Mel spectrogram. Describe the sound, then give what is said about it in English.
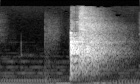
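A single sharp hand clap, made to mark the start of a recording, cracks out loudly about halfway through, its bright burst trailing off quickly over a low, steady background hum. “Do you want me to clap? Or mark it?”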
